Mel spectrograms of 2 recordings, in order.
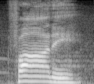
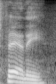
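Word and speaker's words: Fani: right is anybody fonny it's pronounced fonnie F A ni I that's Fanny but she likes it fonny when she became the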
